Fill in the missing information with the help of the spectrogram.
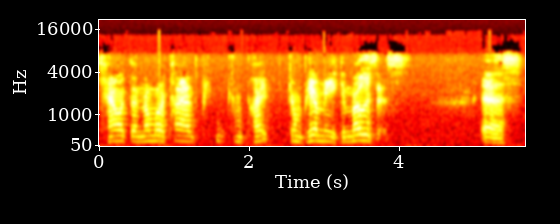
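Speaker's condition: Cerebral palsy, mild

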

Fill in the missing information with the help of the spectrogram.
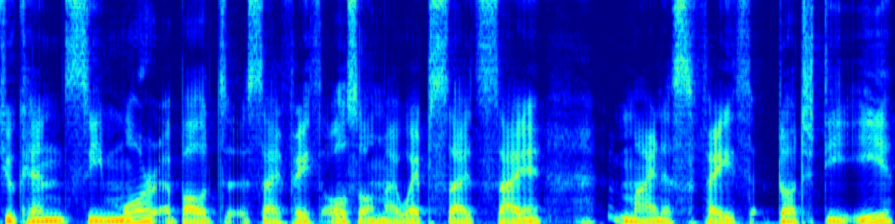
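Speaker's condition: No condition

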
